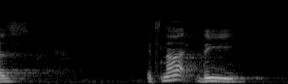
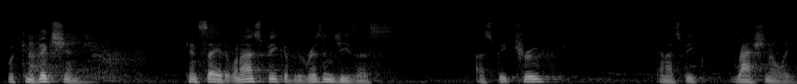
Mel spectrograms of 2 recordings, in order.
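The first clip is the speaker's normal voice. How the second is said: softer, calm and sure; quiet conviction; 6 semitones lower, 9 dB quieter than usual. Real, not acted. Preacher to congregation, quiet and peaceful conviction.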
